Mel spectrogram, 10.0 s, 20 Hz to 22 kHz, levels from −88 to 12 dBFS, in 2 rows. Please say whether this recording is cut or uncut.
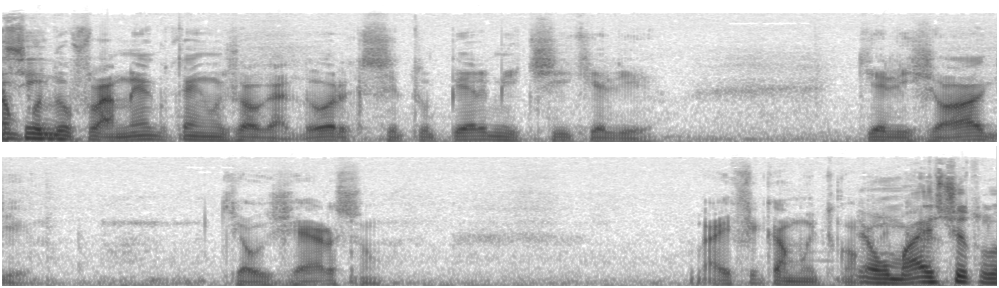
uncut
